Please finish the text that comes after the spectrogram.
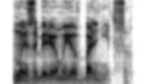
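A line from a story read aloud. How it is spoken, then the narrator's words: Businesslike tone. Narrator (Russian): говорят они деловым тоном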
